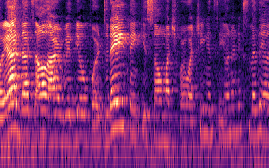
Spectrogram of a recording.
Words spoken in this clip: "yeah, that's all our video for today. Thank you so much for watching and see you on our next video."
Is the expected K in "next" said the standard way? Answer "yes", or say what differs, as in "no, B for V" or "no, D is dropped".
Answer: yes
